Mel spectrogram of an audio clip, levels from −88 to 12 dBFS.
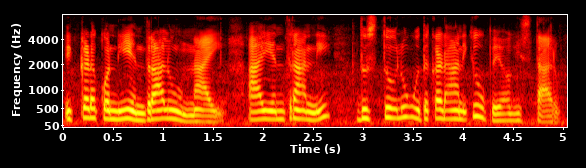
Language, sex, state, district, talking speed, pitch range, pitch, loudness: Telugu, female, Telangana, Mahabubabad, 105 wpm, 190-240 Hz, 225 Hz, -16 LUFS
